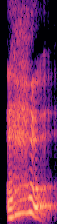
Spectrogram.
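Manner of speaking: high, loud mock groan of disappointment; disappointed groan. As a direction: let out a big imitated groan of letdown. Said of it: "like, disappointment".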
